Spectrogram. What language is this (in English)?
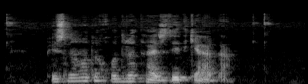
Persian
